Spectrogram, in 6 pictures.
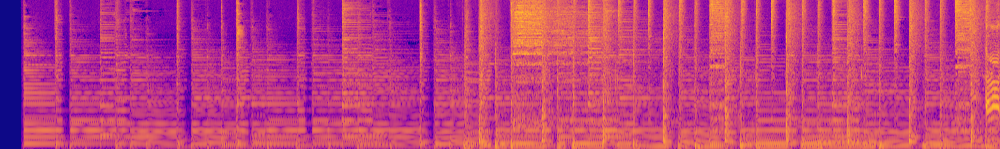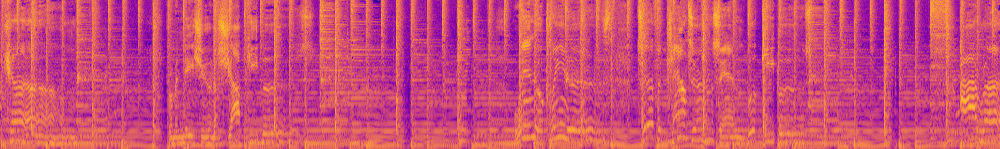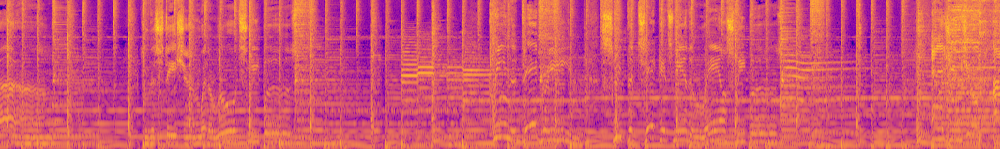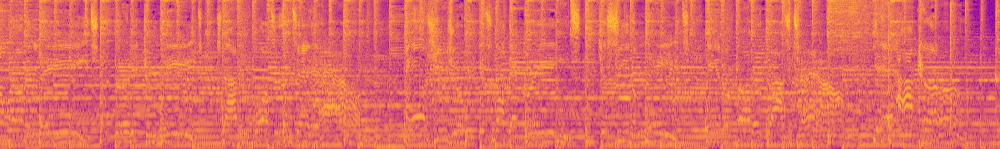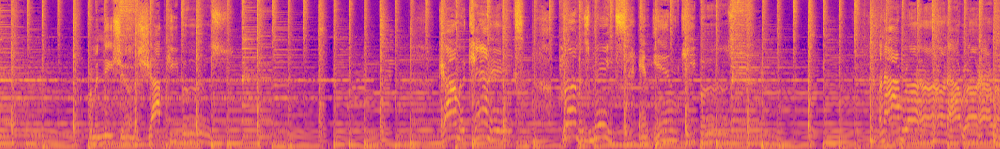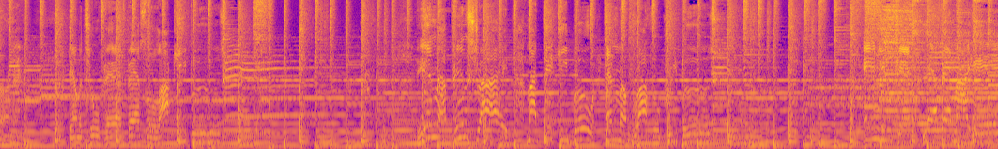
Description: And he’s accompanied by a mando.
